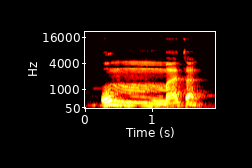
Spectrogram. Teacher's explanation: Ya, gunnah atau mendengung. Ini didengungkan, mim tasydid, ya. Mim bertasydid.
